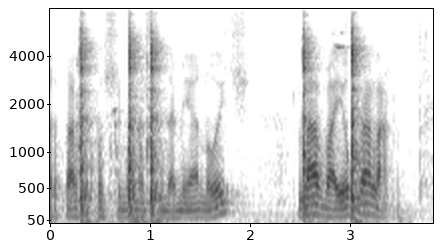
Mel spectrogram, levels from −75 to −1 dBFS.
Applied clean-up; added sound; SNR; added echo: none; Knock; -1 dB; none.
